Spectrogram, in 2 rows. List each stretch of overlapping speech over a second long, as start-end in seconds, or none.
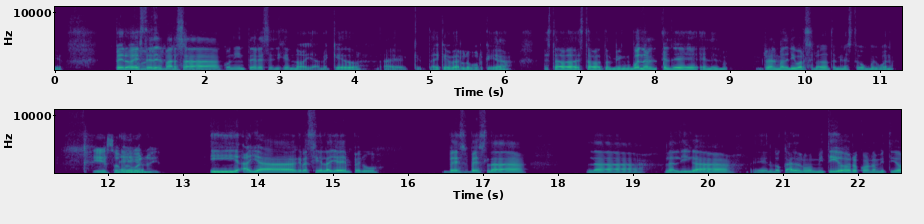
1.0-2.2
